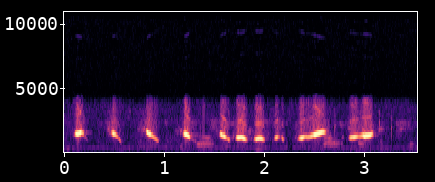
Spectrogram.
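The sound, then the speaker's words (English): A person whistles a quick series of chirpy, bird-like notes imitating the Twitter bird, about a dozen short rising and falling tweets in an uneven rhythm, with no talking over them. “Yeah, well, that was a twi- that was the Twitter bird.”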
